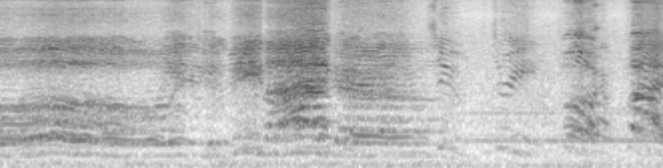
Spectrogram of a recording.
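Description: A group of young women's voices chanting a song together in unison, breaking into short clipped syllables toward the end.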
